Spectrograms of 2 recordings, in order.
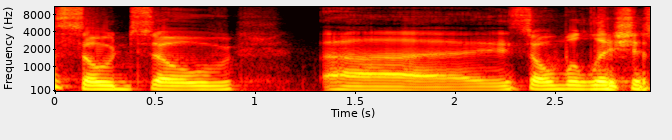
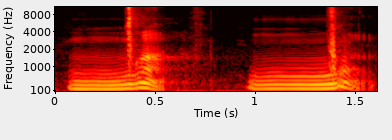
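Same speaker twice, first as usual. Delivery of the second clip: soft air kiss; 13 dB quieter than usual. Real, not acted. Blowing kisses to chat.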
